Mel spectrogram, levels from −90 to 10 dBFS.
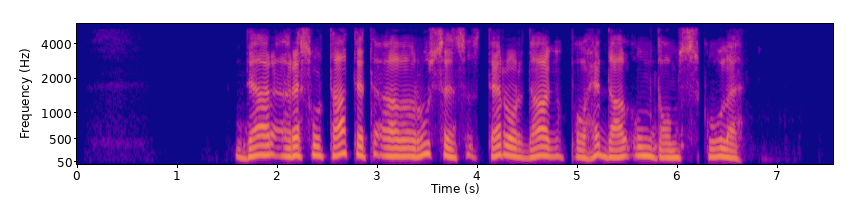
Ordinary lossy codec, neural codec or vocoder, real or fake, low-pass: none; codec, 16 kHz, 16 kbps, FunCodec, trained on Chinese and English, 50 frames a second; fake; 5.4 kHz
